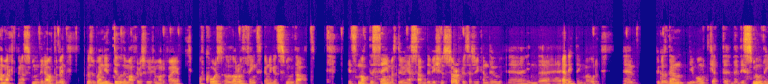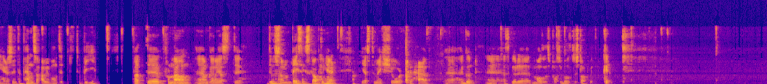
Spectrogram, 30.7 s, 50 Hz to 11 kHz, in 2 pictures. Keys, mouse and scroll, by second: 0.2 middle click, 0.8 click, 1.3 middle click, 2.2 shift+middle click, 2.6 middle click, 3.4 middle click, 4.8 middle click, 6.2 middle click, 6.8 shift+middle click, 7.2 middle click, 8.1 shift+middle click, 8.8 middle click, 11.8 middle click, 12.7 middle click, 16.2 middle click, 17.4 shift+middle click, 18.0 middle click, 22.0 click, 23.8 middle click, 25.4-26.5 drag, 27.7 click, 28.5 shift+middle click, 29.6-30.7 drag.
